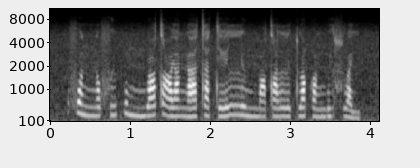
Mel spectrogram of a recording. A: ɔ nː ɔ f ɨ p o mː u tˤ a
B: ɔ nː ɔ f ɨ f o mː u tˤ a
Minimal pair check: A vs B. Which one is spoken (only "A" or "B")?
A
